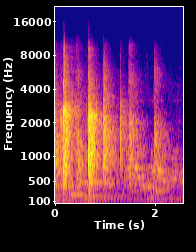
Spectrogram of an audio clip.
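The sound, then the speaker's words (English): An audience claps hands for Jesus and stands up at the close of a sermon, in a loose, uneven rhythm, about six sharp bright claps over a few seconds, the first ones loudest, with a low sustained tone humming underneath. “Clap your hands together for Jesus and stand to your feet.”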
